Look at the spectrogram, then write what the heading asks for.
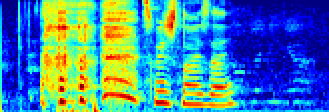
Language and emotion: Russian, positive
